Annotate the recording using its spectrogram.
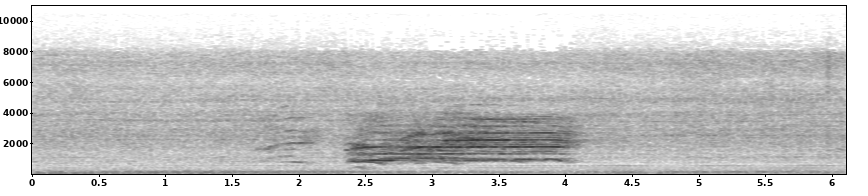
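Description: A cricket fielder's shout, loud and high-pitched, lasting about a second and a half from about two seconds in, over a steady low rumble.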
